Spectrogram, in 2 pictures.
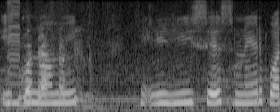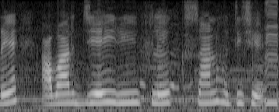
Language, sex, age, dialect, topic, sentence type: Bengali, female, 18-24, Western, banking, statement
